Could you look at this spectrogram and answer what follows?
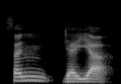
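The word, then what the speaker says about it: सञ्जय: So how are we going to pronounce that? Nya. So Sanjaya, Sanjaya. Okay, Jnana, Nya. Okay, it sounds like Nya.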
